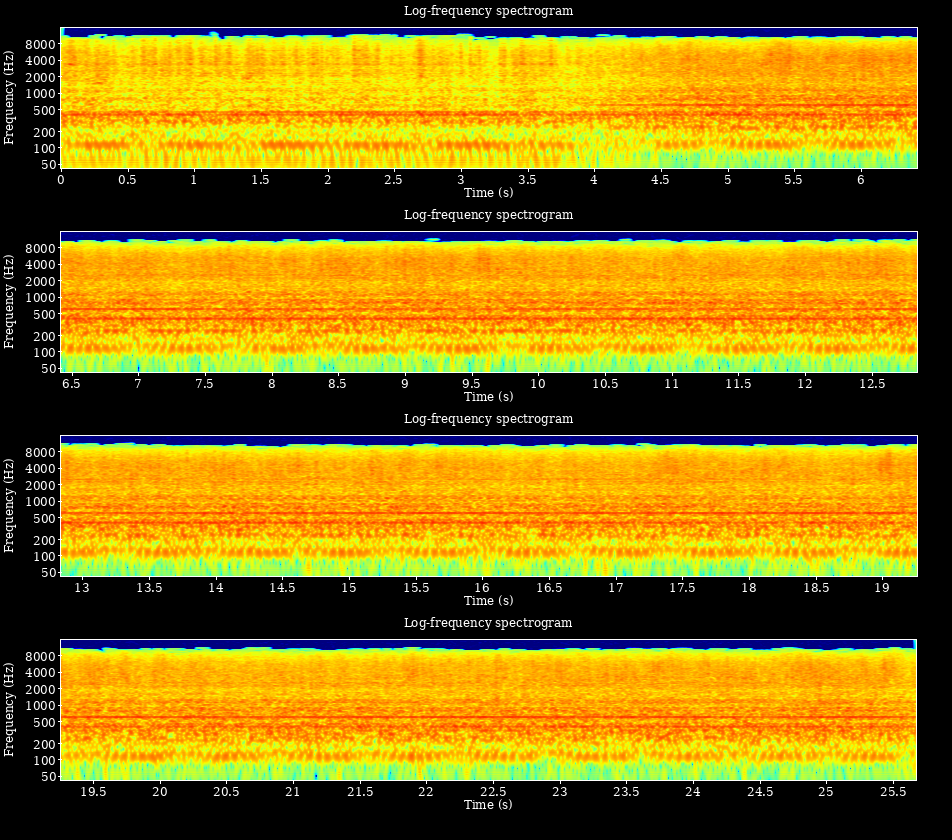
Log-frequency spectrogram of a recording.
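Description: T-class diesel-electric locomotives running steadily, with an even engine drone. About four seconds in, the sound switches from the cab interior to the open side walkway. It becomes louder and hissier there, with a steady tone running through it.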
